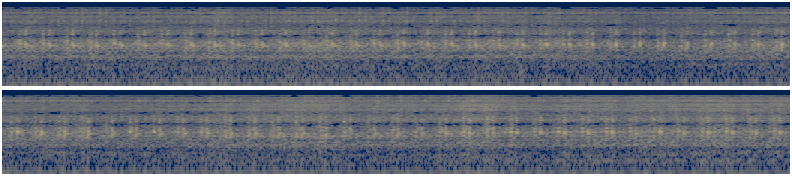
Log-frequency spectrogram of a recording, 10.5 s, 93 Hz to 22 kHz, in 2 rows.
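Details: 2005 Subaru Legacy GT with a refurbished block (new crank and bearings, used rods, pistons, heads, VF40 turbo), warm idle, 22 psi oil pressure, new plugs, no exhaust leaks: sharp regular knock about three times a second; cause unknown.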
